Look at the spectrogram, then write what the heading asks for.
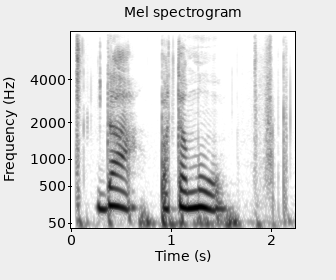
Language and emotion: Russian, angry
